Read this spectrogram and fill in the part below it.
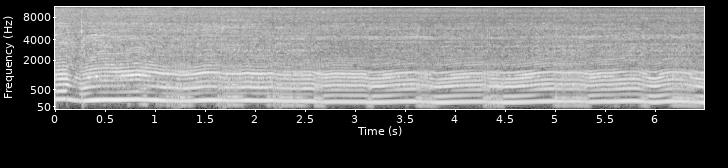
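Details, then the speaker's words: Ported 154 chainsaw at high rpm; pitch wavers and breaks up a few times a second like a rev limiter, caused by a bare chafed spot on the kill wire intermittently grounding the ignition. "we noticed it before it wouldn't really do it while it was running before but the high rpm it would sit there and kind of flutter almost acted like it had a limited coil"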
